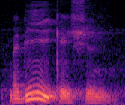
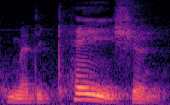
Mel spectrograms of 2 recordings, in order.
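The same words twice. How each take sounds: First: The stress is not on the third syllable. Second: The stress is on the third syllable. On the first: The speaker calls it wrong. "it sounds funny and it can confuse people" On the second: The speaker calls it right. "the stress is in the third syllable"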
